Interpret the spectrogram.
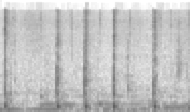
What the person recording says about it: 기둥을 두드려 보니 속이 텅 빈 소리가 납니다.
